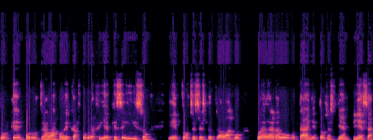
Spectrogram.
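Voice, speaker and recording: With a dark, mellow tone and a fairly low pitch, a woman speaks at a moderate pace in a flat monotone. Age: 60s. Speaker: activist searching for a disappeared relative. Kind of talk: interview testimony. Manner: halting, with repetitions.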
